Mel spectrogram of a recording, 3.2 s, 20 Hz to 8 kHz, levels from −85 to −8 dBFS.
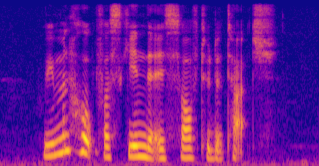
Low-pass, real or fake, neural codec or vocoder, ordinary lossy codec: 7.2 kHz; real; none; none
